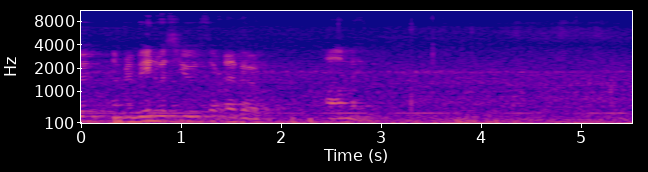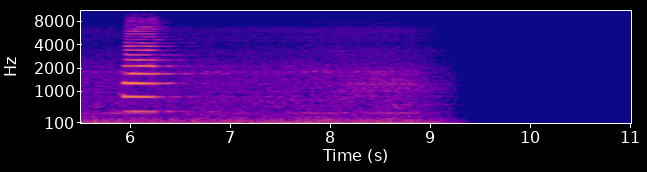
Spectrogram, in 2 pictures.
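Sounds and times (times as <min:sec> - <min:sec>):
low outdoor rumble: 0:00.0 - 0:09.5
vehicle horn toot: 0:06.0 - 0:06.8.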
